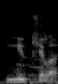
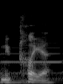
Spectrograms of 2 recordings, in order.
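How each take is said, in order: First: The stress falls on the first syllable. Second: The stress falls on the second syllable. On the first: The speaker calls it wrong. "George Bush again" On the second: The speaker calls it right. "the emphasis should actually be on the cle part rather than the nu part"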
